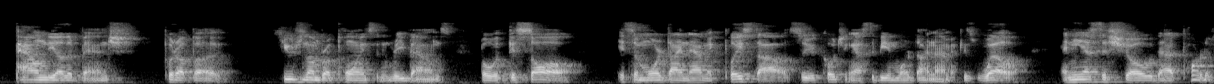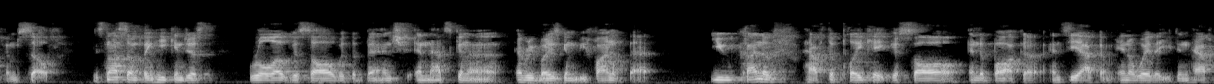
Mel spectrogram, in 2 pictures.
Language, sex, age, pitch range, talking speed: English, male, 20-39, 95-105 Hz, 200 wpm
